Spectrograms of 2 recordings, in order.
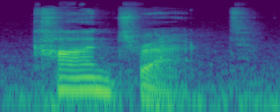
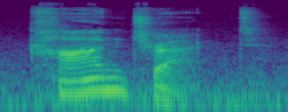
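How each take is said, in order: First: The stress is on the first syllable. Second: The same.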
